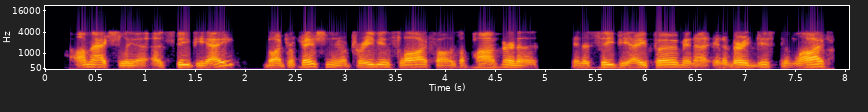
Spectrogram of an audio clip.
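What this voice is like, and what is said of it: Australian accent. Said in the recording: “you can probably tell by now with my accent that I wasn't born in Mississippi. I was actually born a little bit further south in Sydney, Australia.”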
